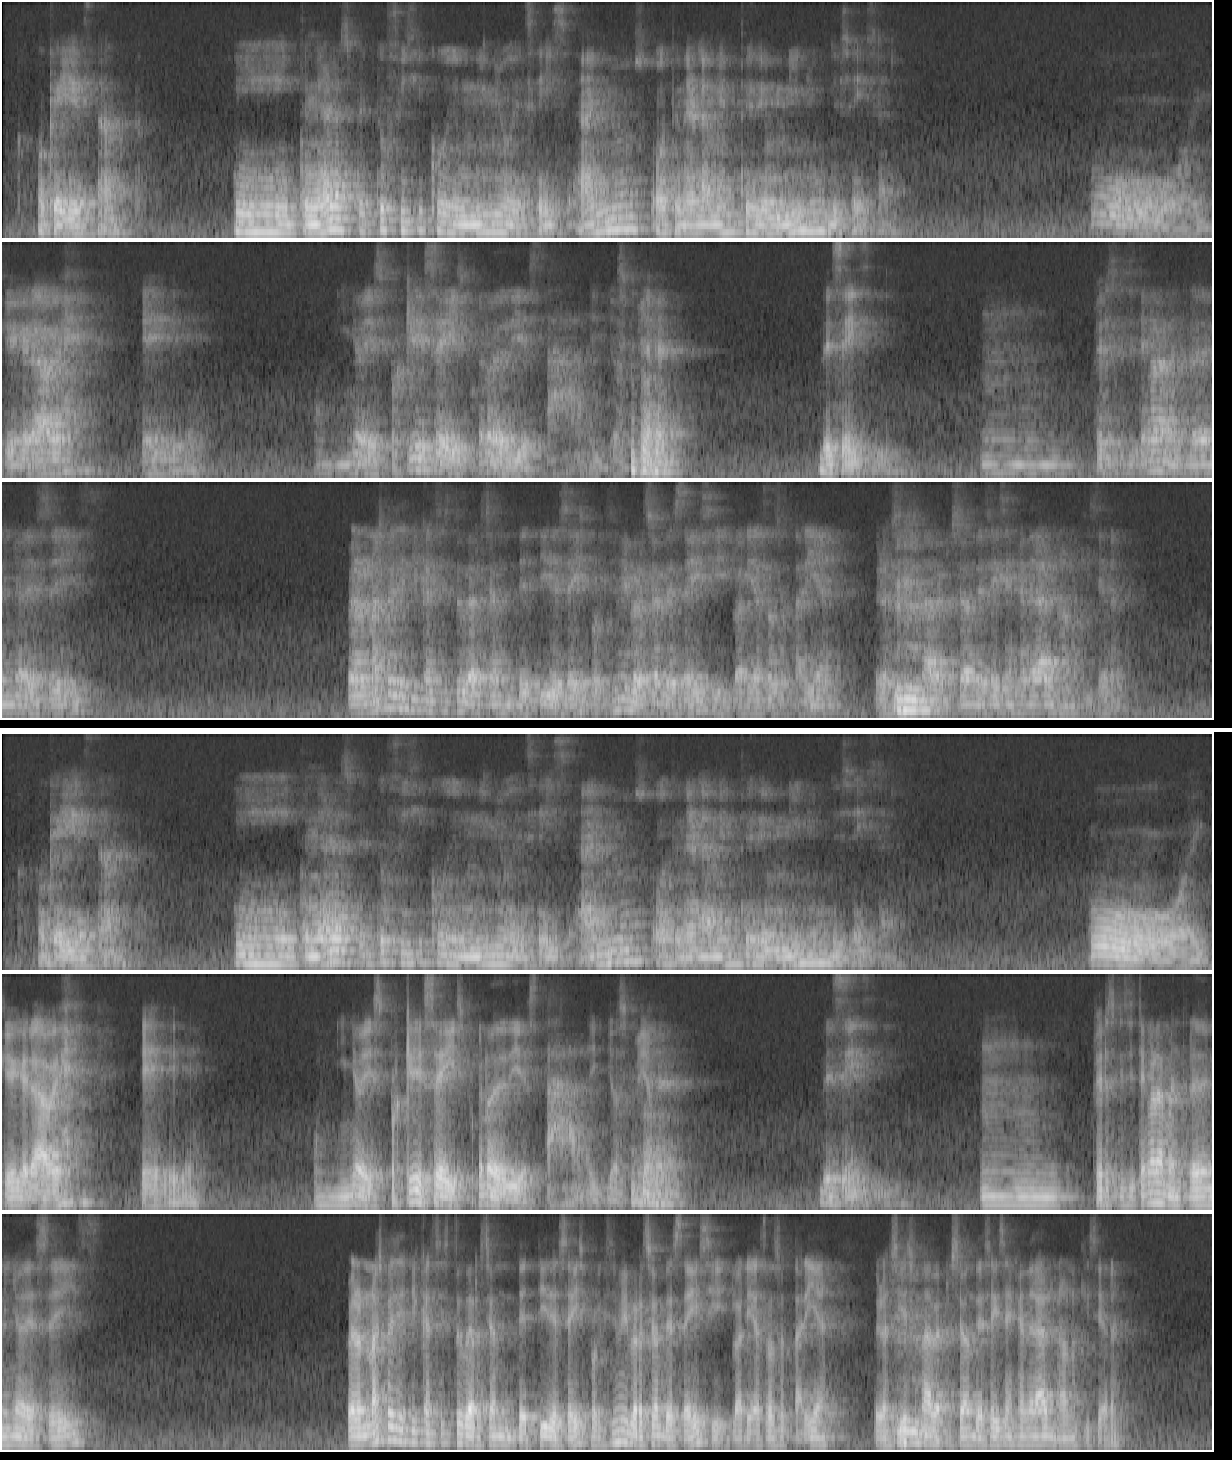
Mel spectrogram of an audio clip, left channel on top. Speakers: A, on the left (about 25°); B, on the right (about 40°).
A: Ok, ya está. ¿Y tener el aspecto físico de un niño de seis años o tener la mente de un niño de seis años?
B: Uy, qué grave. <laughs> Eh, un niño de ¿por qué de 6? ¿Por qué no de 10? Ay, Dios
A: <laughs>
B: mío.
A: De seis, sí.
B: Mm, pero es que si tengo la mentalidad de un niño de 6, pero no especifica si es tu versión de ti de 6, porque si es mi versión de 6 sí, lo harías, lo aceptaría. Pero si
A: Ujú.
B: es una versión de 6 en general, no, no quisiera.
